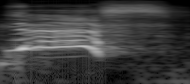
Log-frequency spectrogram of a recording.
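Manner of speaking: high delighted yes; excited cheer. Real, not acted. The reader cheering as Dorothy is freed, high yes. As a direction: cheer the rescue.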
